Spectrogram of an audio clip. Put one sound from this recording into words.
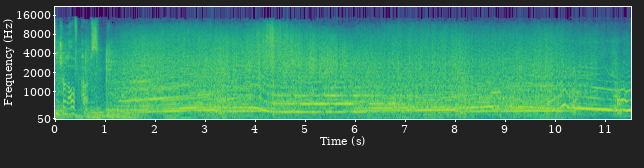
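A racing car engine roars, its pitch rising and falling as the car speeds along.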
